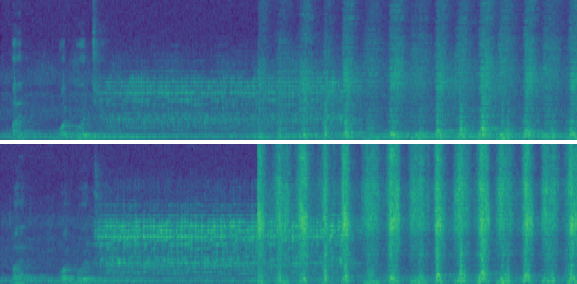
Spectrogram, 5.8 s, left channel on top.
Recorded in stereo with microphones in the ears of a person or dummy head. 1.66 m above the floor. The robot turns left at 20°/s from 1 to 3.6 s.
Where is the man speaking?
65° left (ahead or behind), 3 m; by 1.2 s 70° left (ahead or behind), 3 m.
